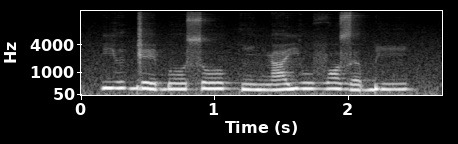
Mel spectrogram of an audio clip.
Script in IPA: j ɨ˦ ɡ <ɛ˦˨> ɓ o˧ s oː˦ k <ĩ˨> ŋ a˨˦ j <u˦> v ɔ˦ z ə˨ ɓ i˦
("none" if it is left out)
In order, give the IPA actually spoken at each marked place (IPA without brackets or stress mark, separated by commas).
e˦˨, ĩ˨, u˦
